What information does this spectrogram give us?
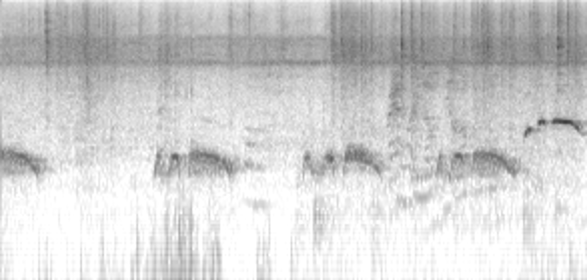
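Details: Captive spotted dove at a breeding farm in Ba Vì, Hanoi, northern Vietnam, uttering drawn-out, husky coo phrases of several blended notes. A brief higher, clearer note is heard near the end, and soft voices sound in the background.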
